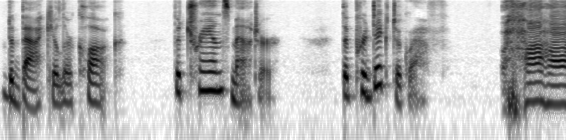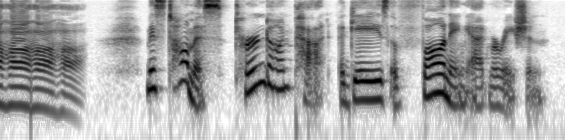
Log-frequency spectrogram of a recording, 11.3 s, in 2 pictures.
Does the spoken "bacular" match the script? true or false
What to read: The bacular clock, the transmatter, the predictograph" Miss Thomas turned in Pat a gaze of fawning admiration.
true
